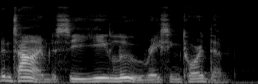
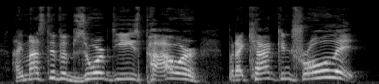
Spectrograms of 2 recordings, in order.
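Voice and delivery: shrill, desperate, very high, loud yell; 10 semitones higher, 6 dB louder than usual. Narrator reads Robert's line as flames spread across his jacket, shouting. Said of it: "Robert shouted".

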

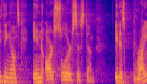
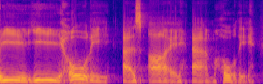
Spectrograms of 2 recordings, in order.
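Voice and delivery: very low, very deep, very slow, drawn-out delivery; 8 semitones lower than usual. Quoting a Bible verse as God, Mufasa or Darth Vader voice. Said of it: "I just channeled, like, either Mufasa or Darth Vader".

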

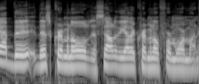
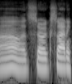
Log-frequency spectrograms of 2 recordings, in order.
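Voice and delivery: imitated creepy flat voice; 2 semitones lower, 3 dB quieter than usual. Retelling the neighbor's reply to a game night invite: imitating a creepy monotone. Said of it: "very creepy and in monotone like that".

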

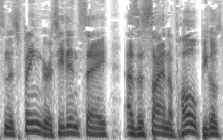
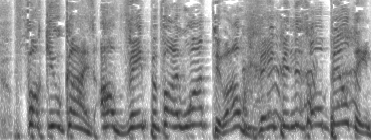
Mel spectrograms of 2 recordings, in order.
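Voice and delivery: imitated screaming, higher pitch; 12 semitones higher than usual. Retelling how a coworker stood in the middle of the office: imitating someone screaming.

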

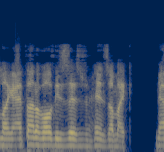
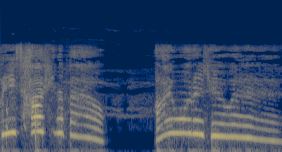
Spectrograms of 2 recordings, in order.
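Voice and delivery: very high-pitched, slow voice. Imitating a film scene, going up four octaves: high Mark Wahlberg voice. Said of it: "he decides to go up, like, four octaves".

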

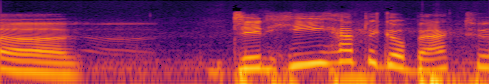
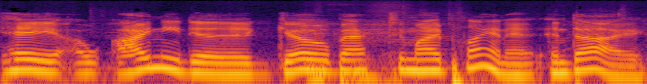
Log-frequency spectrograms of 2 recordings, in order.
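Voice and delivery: ordinary talk

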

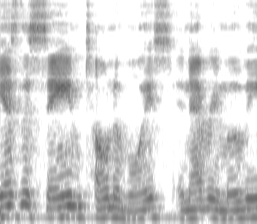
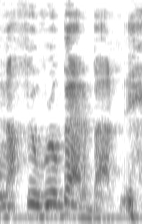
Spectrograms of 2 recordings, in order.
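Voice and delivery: put-on Chicago tough-guy voice.

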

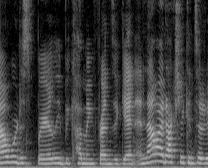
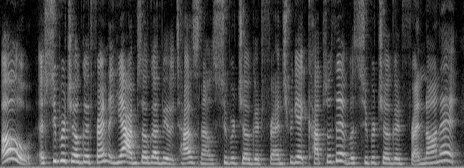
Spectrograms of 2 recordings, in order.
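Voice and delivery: ordinary talk, nothing marked

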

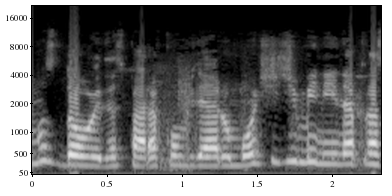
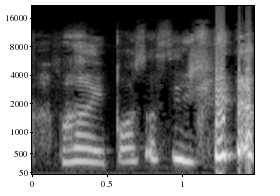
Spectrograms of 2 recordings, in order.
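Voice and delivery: put-on whisper, pitched higher; 5 semitones higher than usual. Retelling how a little girl asked her mom for something, imitating a whisper. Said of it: "ela sussurrou".

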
